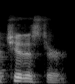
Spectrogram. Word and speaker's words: Chidester: pronounce it right uh chitister is the easiest but it's it's a derivative of chai chester which means ki is christian and chester means settler so they were celtic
